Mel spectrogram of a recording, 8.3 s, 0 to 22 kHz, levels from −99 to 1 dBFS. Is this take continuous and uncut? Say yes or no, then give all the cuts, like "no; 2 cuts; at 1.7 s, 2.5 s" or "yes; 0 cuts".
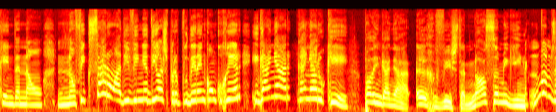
yes; 0 cuts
